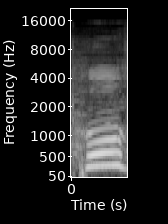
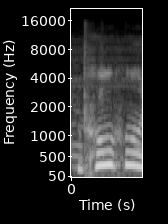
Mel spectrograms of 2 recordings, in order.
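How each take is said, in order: First: It is said with an o vowel, bhoh. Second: It is said with u vowels, bhuhu. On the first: The speaker calls it right. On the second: The speaker calls it wrong. "ভুহু নয়"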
